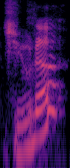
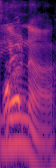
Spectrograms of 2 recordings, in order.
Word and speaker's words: Yuna: You guys call Yuna Juna? Is it Juna? Is it Yuna? Bro, it's Yuna.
